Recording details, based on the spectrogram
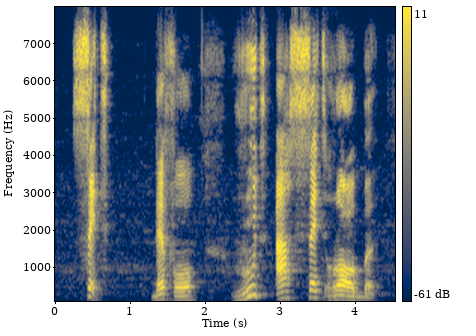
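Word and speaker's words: sept: are talking about seven don't mention the P the p is silent so don't say SE no just say set set therefore Ruth a set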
